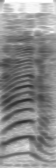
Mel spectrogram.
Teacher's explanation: ramdam mo sa ilong din lumalabas 'yung hangin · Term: pailong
